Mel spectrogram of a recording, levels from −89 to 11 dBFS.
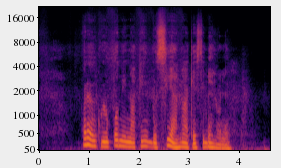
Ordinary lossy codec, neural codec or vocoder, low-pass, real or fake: none; codec, 44.1 kHz, 3.4 kbps, Pupu-Codec; none; fake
